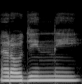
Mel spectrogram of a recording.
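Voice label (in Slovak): "rodinný", Slovak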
